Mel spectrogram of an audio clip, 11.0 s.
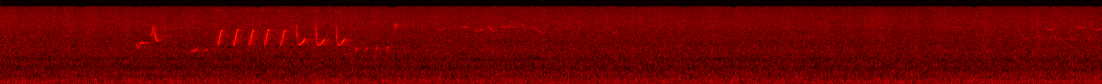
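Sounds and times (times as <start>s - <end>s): songbird singing: 1.3s - 6.2s, 10.1s - 11.0s.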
